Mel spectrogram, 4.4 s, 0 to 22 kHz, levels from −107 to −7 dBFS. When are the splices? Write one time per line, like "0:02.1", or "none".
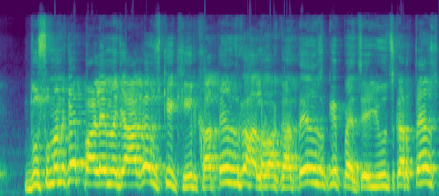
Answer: none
